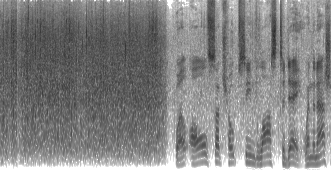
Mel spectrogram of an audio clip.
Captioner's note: applause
